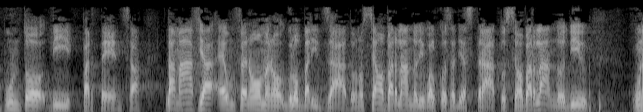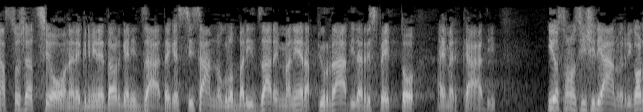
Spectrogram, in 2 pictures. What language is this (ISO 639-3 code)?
ita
